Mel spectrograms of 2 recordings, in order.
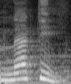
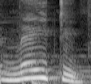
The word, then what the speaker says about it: native: শোনাচ্ছি আপনাদেরকে এখানে হচ্ছে আমরা বলি এটা নেটিভ এটা হবে নেইটিভ নেইটিভ এখানে দেখুন এন এর পর এ আছে এই যে এ এ উচ্চারণ করছি তাই এই উচ্চারণটা হবে নেইটিভ দেখুন তারপর হবে এটা নেশন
